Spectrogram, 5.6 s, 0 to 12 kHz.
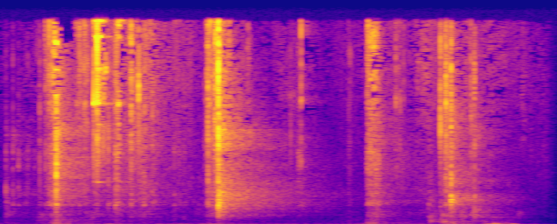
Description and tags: Opening door in stairwell
Opening a door in a stairwell. Recorded with a Zoom H5 with a XYH-5 stereo mic.
door, stairwell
